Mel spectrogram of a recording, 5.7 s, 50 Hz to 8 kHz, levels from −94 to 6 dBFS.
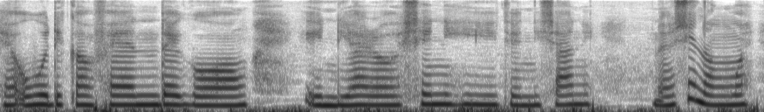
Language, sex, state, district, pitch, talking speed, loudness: Chakma, female, Tripura, Dhalai, 240 Hz, 135 wpm, -14 LUFS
